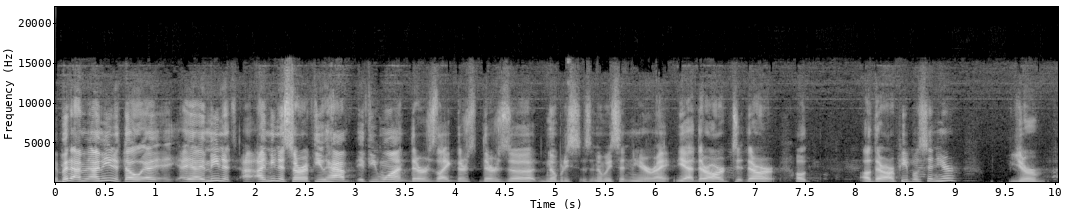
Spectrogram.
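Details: Adult male comedian with real stuttering present for years, which he attributes to a softball injury; finding: stuttering.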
